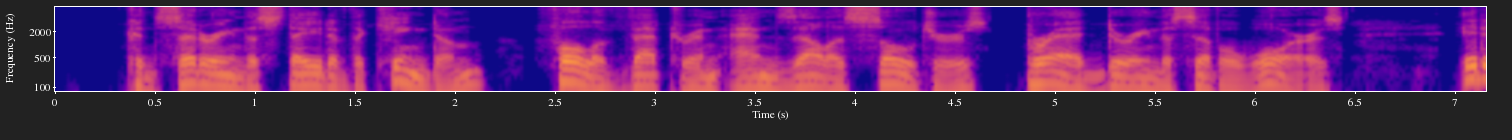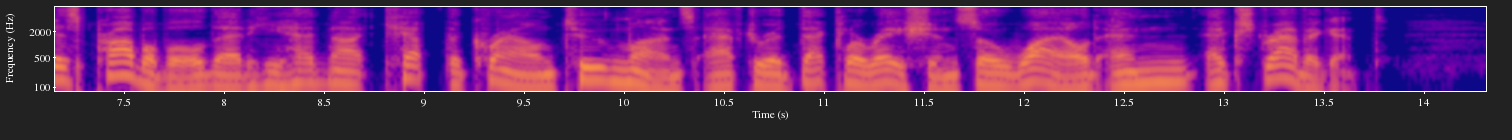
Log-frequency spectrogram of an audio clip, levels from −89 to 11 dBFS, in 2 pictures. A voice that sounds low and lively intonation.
Yes: low, 100 Hz; wide, 5.7 semitones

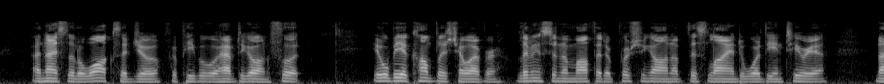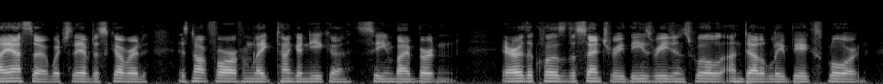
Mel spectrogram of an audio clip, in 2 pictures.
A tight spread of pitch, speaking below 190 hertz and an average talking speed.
Yes: narrow, 1.3 semitones; low, 135 Hz; average, 195 wpm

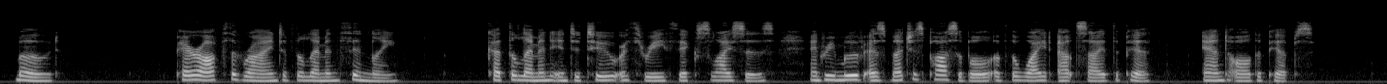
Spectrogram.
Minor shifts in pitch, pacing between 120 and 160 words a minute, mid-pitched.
Yes: narrow, 2.3 semitones; average, 145 wpm; medium, 180 Hz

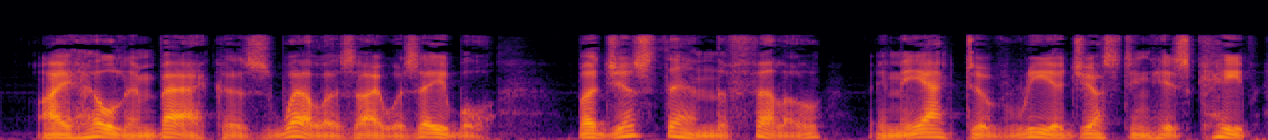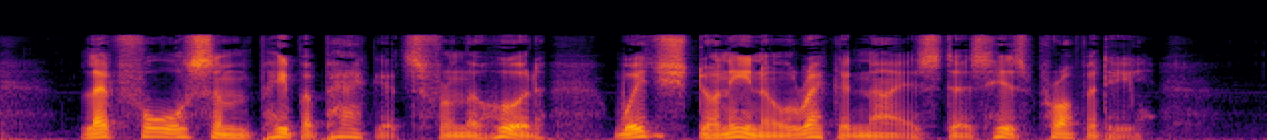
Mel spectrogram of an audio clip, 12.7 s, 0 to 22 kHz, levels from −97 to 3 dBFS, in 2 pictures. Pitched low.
Yes: very low, 80 Hz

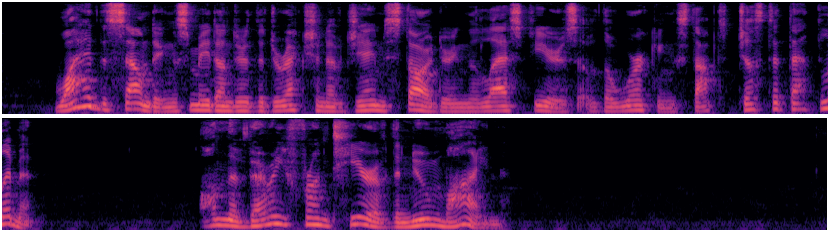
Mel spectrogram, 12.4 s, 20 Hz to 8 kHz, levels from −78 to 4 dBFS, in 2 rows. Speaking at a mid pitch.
No: low, 125 Hz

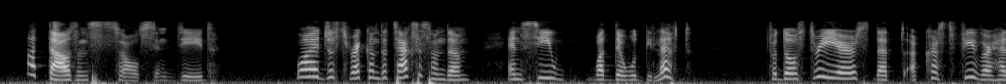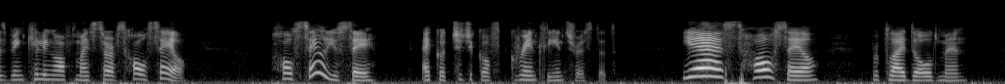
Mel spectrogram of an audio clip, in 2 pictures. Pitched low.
No: high, 215 Hz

